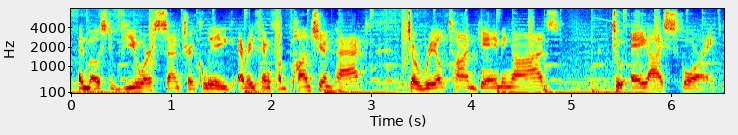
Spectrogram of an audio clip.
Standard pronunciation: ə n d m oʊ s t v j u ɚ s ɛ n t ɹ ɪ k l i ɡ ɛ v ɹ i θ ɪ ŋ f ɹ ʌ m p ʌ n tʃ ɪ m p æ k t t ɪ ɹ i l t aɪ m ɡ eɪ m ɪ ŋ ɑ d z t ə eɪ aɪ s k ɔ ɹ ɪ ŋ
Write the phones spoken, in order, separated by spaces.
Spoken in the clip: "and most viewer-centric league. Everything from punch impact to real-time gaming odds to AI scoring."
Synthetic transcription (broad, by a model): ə n m oʊ s t v j u ɚ s ɛ n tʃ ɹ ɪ k l i ɡ ɛ v ɹ i θ ɪ ŋ f ɹ ʌ m p ʌ n tʃ ɪ m p æ k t t ɪ ɹ i l t aɪ m ɡ eɪ m ɪ ŋ ɑ d z t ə eɪ aɪ s k ɔ ɹ ɪ ŋ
